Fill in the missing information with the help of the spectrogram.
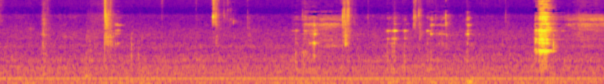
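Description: Quiet eating sounds from noodles eaten by hand: scattered small clicks and mouth smacks from chewing, with a louder smack about five and a half seconds in, over a steady low hum.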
